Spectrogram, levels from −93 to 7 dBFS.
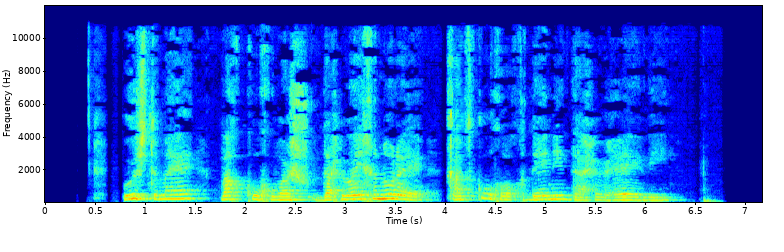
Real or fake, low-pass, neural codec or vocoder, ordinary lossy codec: fake; 10.8 kHz; vocoder, 48 kHz, 128 mel bands, Vocos; AAC, 32 kbps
